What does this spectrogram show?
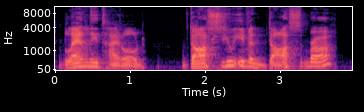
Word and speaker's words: DOS: And that's how you have to say it. Doss you even doss brah. I was trying to understand it in my head when I read it like how do you say this? Yeah. It could have been like German sounding or uh who or who knows. I said does in my mind I was does you even doss bro?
